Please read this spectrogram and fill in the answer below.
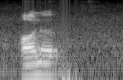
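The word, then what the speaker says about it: honor: जैसे है या है आवर या आर ऑनेस्ट ऑनर यहां पर एच की साउंड साइलेंट है ठीक है जब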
